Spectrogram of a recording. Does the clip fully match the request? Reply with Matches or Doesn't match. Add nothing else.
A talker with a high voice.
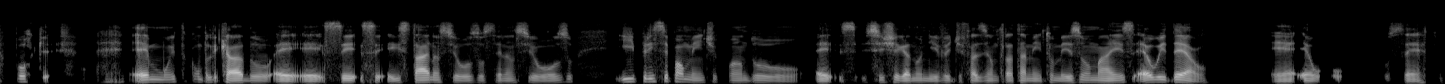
Doesn't match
